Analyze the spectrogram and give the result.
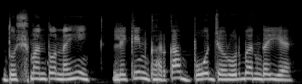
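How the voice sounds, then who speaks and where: A woman's voice: on the high side, fairly even intonation, normal speed, a crowd in the background, lightly acted. A woman playing an older mother-in-law who nags and taunts in a family drama. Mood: scolding. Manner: scolding, taunting. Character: nagging older mother-in-law, harsh and scornful.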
